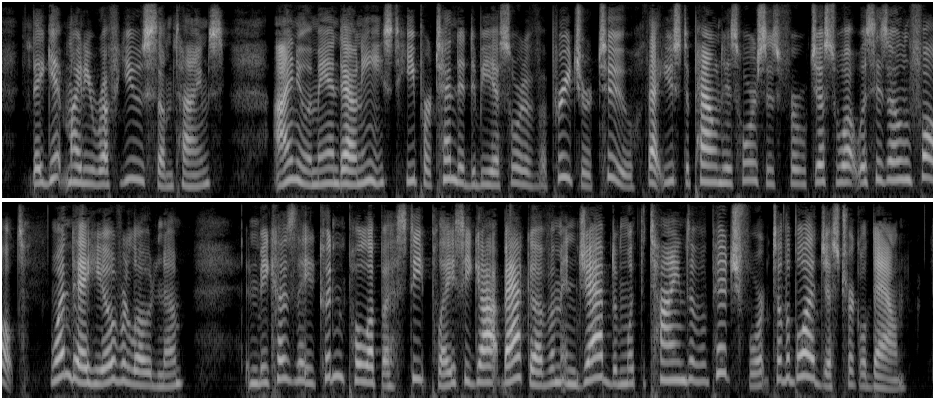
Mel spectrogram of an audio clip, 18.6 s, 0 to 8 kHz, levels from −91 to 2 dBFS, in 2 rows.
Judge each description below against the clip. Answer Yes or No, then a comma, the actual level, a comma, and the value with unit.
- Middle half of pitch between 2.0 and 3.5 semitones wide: No, average, 4.7 semitones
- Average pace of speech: No, fast, 225 wpm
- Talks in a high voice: Yes, high, 240 Hz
